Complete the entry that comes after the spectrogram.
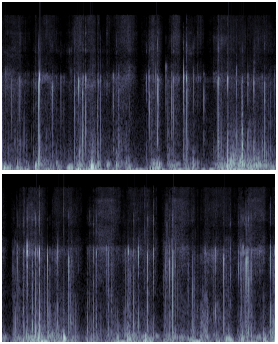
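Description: A colorful articulated plastic fidget slug, a hollow segmented toy, is held in both hands and flexed with the fingertips so its segments click. Rapid, dense bursts of sharp plastic clicks and crinkly crackles come in uneven clusters with short pauses, over soft low handling thumps. The clicks are bright and dry and stop instantly with no ring.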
